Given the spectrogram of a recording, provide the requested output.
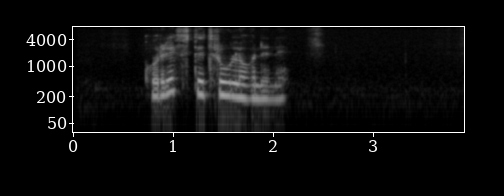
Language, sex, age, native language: Icelandic, female, 20-29, Icelandic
